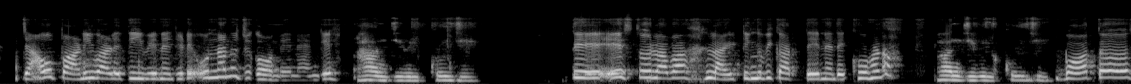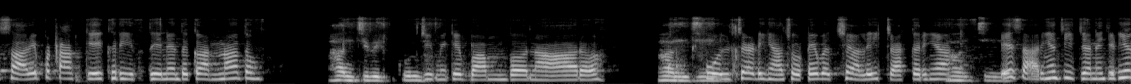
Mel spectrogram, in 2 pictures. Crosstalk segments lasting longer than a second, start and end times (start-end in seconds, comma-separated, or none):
none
